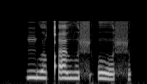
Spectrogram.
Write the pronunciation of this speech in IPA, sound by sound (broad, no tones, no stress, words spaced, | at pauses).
mṳqʼɛvuɬ ʔoɬ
